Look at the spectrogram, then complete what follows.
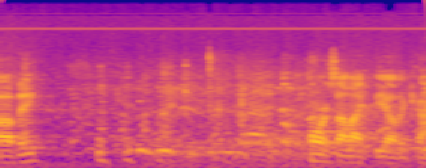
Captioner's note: laughing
